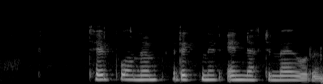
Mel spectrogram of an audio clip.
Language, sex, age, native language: Icelandic, female, 40-49, Icelandic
